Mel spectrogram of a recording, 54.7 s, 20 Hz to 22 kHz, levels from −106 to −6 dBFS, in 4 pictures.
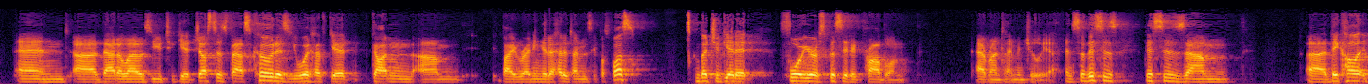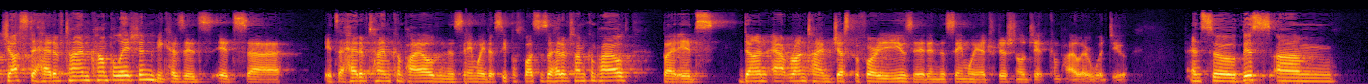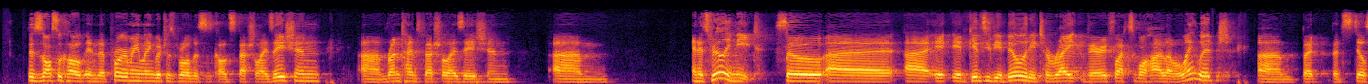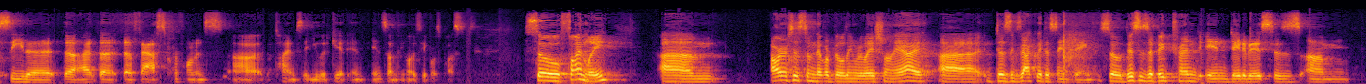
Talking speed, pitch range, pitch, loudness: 200 wpm, 130-175 Hz, 150 Hz, -19 LUFS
